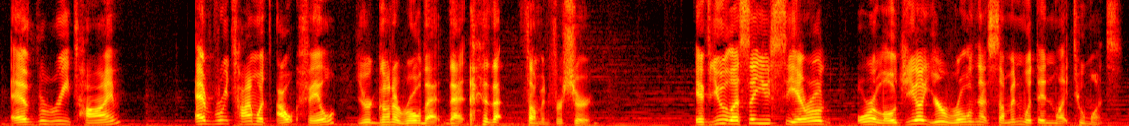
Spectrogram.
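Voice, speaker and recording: A young man chatting casually with his viewers on a game stream, animated and rambling, swearing freely. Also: fairly high pitch.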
